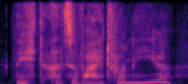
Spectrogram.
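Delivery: gehauchtes, hohes Echo als Frage; vielsagendes Nachfragen. A narrator's reading. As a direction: bedeutungsvoll wiederholen, halb geflüstert. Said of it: "wiederholte Ron und blickte Harry vielsagend an". (vielsagend fragend)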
